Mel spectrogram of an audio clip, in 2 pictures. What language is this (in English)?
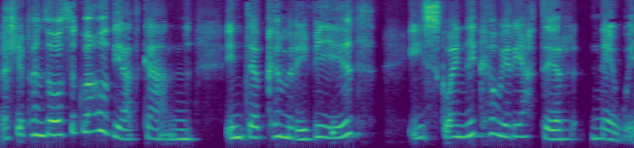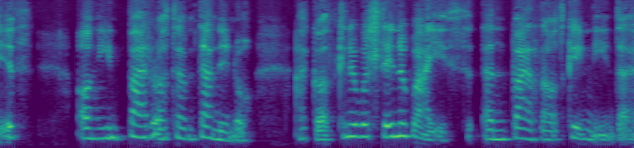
Welsh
